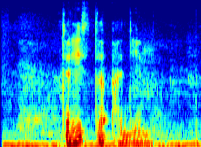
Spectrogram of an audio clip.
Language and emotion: Russian, neutral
